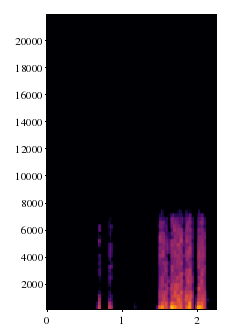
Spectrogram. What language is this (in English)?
Urdu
